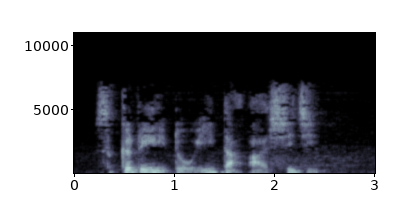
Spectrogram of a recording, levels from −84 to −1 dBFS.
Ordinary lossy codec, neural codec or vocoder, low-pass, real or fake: MP3, 32 kbps; none; 7.2 kHz; real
